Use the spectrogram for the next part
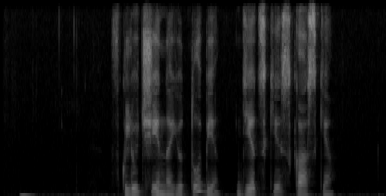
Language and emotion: Russian, neutral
